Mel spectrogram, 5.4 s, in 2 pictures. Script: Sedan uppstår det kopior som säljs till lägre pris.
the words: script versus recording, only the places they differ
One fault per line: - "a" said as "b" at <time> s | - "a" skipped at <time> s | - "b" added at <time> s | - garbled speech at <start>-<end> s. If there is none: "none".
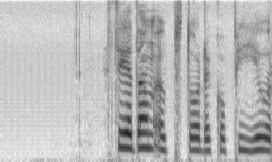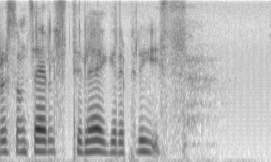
none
